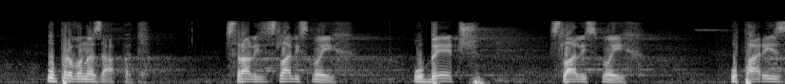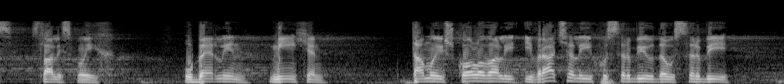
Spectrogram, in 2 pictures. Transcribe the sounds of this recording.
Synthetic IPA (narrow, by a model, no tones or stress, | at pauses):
upɾaʋo̞naza̰ːpad̪ | saslˠalismo̞jix | ubeːt͡ʂ | slˠalismojix | upaɾizslˠalismo̞jix | ubeɾlinmiŋxen | t̪amo̞jixʃko̞lo̞ʋaliʔiʋɾat͡ɕalijixusr̩bijud̪ausr̩biji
